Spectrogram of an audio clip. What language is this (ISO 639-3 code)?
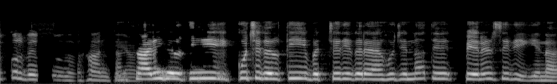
pan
